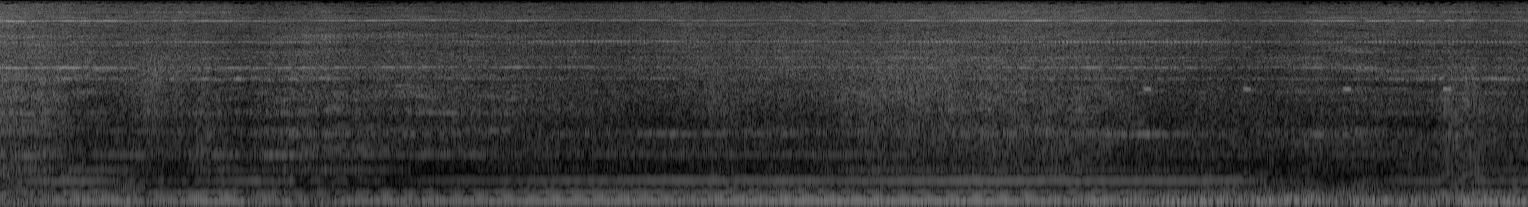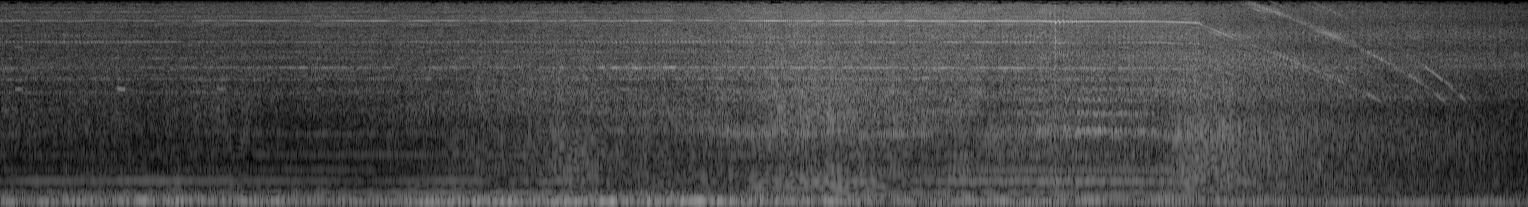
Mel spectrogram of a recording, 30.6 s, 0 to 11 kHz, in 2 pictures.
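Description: Align T-REX 450 Pro electric RC helicopter flying, its motor and rotor giving a steady whine that grows louder as it comes closer. About three seconds before the end the pitch falls steadily as the motor is throttled down and the rotor spins down after landing.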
